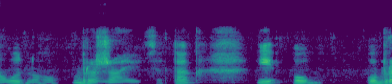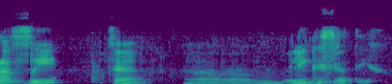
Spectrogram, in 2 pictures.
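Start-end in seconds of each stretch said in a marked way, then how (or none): 3.7-4.5 образи with a long, rising final -зи; stress on last syllable. Shown as a demonstration. Teacher explaining icons of saints, last-syllable stress on образи. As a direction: land on the end of образи. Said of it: "мають різний наголос".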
